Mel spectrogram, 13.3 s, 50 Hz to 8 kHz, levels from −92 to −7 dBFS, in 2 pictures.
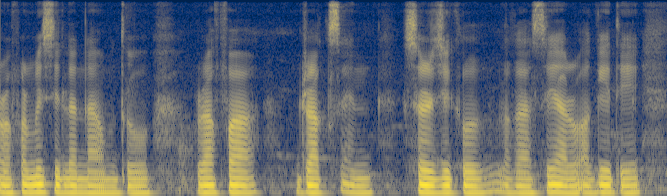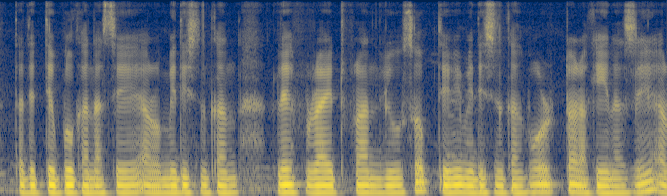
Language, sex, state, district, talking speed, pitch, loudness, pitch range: Nagamese, male, Nagaland, Dimapur, 150 wpm, 110 Hz, -16 LUFS, 105-110 Hz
